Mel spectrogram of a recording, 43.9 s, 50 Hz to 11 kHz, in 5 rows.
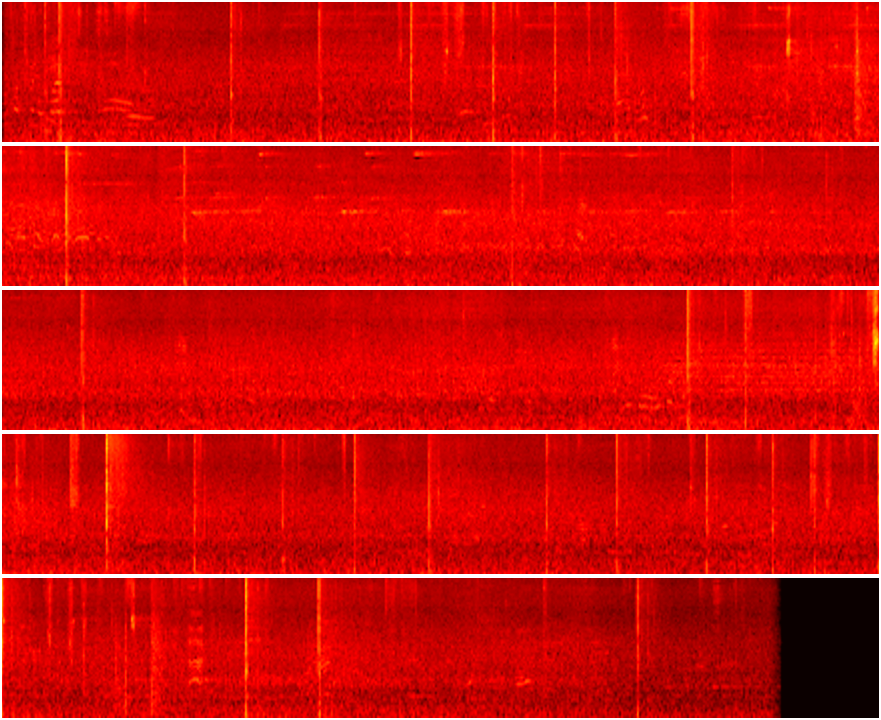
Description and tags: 005-NYC outdoor basketball court, ambience
Basketball, Sport, Foley, New-York, Outdoor, Court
